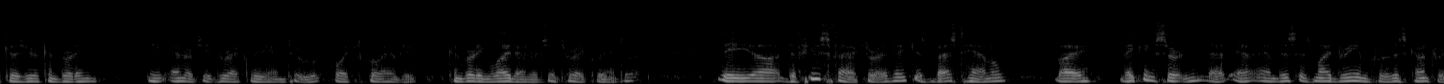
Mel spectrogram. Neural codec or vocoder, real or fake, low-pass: codec, 16 kHz, 4.8 kbps, FACodec; fake; 7.2 kHz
